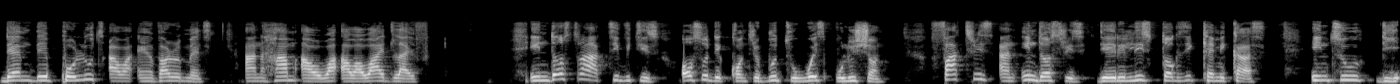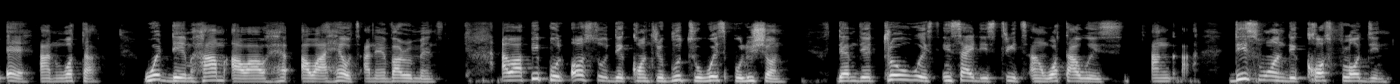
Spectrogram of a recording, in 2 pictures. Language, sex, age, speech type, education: Nigerian Pidgin, male, 15-29, spontaneous, tertiary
